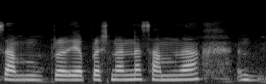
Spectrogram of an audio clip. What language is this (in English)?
Marathi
